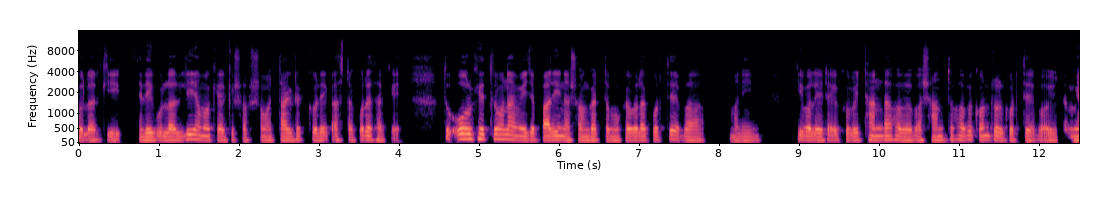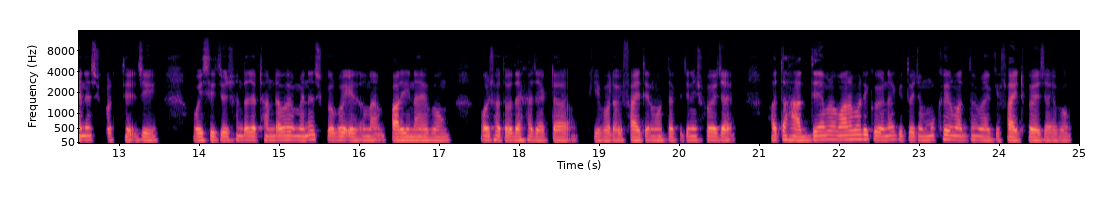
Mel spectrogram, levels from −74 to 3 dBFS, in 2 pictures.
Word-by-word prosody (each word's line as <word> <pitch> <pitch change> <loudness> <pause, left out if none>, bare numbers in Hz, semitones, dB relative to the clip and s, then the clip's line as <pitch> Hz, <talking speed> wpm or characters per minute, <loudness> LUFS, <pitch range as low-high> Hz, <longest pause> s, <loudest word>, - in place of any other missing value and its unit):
হল 120 - +1
আর 115 - -6
কি 115 - -2 0.4
রেগুলারলি 120 +3 +3
আমাকে 125 -1 -1
আর - - -1
কি 120 - -6
সবসময় 115 -1 -5
টার্গেট 120 0 0
করে 125 - +1
কাজটা 115 -1 -4
করে 130 0 +3
থাকে। 110 0 -5 0.6
তো - - -1 0.2
ওর 165 -1 +7
ক্ষেত্রেও 160 -1 +3
না - - +4
আমি 125 - +1
এইযে 120 0 +1
পারি 130 0 +5
না 110 - +1
সংঘাতটা 120 0 0
মোকাবিলা 125 +1 +2
করতে 125 +3 -2 0.2
বা 115 -1 +1 0.5
মানি 110 0 -3 0.6
কি 135 - -2
বলে 120 -1 +4
এটাকে? 60 - -1
খুবই 120 0 0
ঠান্ডাভাবে 125 -2 +1
বা 115 - 0
শান্তভাবে 125 +3 -2
কন্ট্রোল 130 -1 +1
করতে 115 0 -2
বা - - -2
ওইটা 115 +1 -4
ম্যানেজ 130 +1 +2
করতে 120 -1 -4 0.2
যে 115 - +3 0.6
ওই 120 - +6
সিচুয়েশানটা 125 +1 0
যে - - +5
ঠান্ডাভাবে 130 +1 +2
ম্যানেজ 140 +3 0
করবো, 125 +1 +1
এটা 115 0 0
না - - 0 0.2
পারি 120 0 +5
না 120 - +2
এবং 115 -1 -1 0.5
ওর 125 - +5
সাথেও 125 -2 +2
দেখা 120 +1 0
যায় 110 - +2
একটা 115 0 0 0.4
কী 115 - -6
বলে? 110 - 0
ওই 115 - -2
ফাইটের 115 +1 +2
মধ্যে 120 +1 -2
একটা 120 - -12
জিনিস 120 0 0
হয়ে 125 -1 +4
যায় 120 - +3 0.5
হয়তো 125 +2 +1
হাত 115 -2 +4
দিয়ে 135 +1 +3
আমরা 140 0 0
মারামারি 145 +2 +3
করি 125 -2 +3
না - - +1
কিন্তু 130 -1 -5
ওই - - -6
যে 120 - 0
মুখের 140 +2 +1
মাধ্যমে 125 0 -1
আর 115 - -1
কি 120 - -4
ফাইট 115 -1 +3
হয়ে 115 -2 +4
যায় 110 0 0
এবং 110 -1 -3
120 Hz, 200 wpm, -23 LUFS, 115-130 Hz, 0.6 s, ওর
